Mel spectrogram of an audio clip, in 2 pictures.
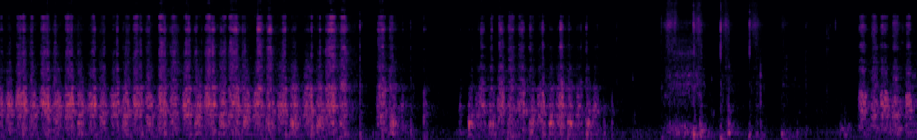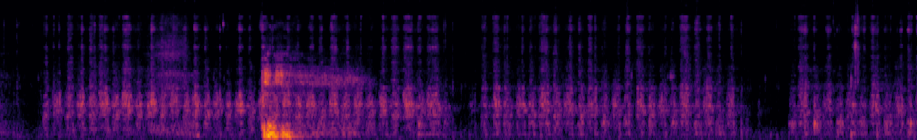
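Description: A coin scratching the coating off a paper scratch-off lottery ticket in quick repeated strokes, with a few short pauses. There is one brief louder sound about twelve seconds in.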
